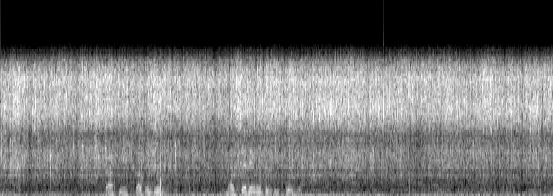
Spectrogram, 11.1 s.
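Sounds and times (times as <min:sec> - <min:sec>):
okra sizzling in oil: 0:00.0 - 0:11.0.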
